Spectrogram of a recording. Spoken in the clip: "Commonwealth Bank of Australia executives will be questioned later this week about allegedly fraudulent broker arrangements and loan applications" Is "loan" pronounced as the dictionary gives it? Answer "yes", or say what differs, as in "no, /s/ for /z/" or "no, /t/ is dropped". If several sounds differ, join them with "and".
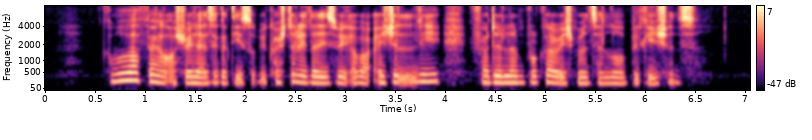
no, /n/ is dropped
